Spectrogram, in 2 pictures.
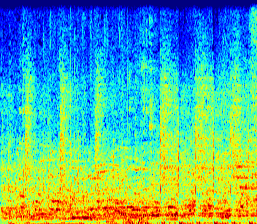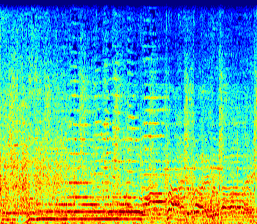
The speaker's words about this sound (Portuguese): O Caleri foi vaiado aí por conselheiros do Palmeiras. Vamos ouvir a vaia.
